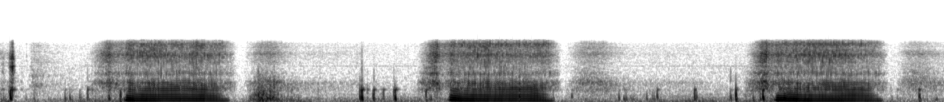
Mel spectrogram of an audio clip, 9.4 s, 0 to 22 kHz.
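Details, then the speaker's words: Sleeping man snoring: loud, low, rattling snores with each breath in, about 18 a minute, with quieter breaths out and faint room noise between them. "sleeping and he's snoring. He's snoring. Listen to him roar."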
